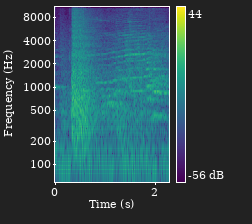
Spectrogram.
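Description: A sudden loud thud about a third of a second in, followed by excited voices and laughter.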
